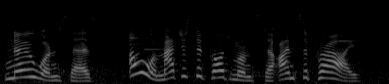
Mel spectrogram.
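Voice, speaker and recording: Cheeky, lively elf archer. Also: female voice, sits high, a little slow, slight background noise, exaggerated voice. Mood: agitated, incredulous. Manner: cheeky, blunt, slangy. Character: brash, irreverent young female elf archer, cheeky commoner. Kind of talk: video game character acting.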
